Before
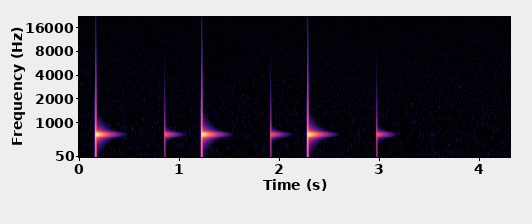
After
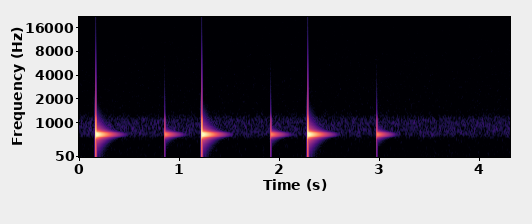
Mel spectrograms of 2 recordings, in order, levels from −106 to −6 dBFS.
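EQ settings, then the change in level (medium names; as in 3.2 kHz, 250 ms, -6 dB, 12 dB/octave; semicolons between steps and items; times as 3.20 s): high-order bell 850 Hz +15 dB 1 oct; -4.5 dB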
